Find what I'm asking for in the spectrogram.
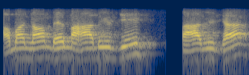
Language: Maithili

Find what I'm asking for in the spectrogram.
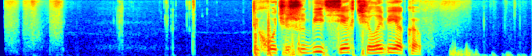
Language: Russian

